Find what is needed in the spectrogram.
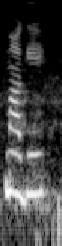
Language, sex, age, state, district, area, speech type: Marathi, female, 18-30, Maharashtra, Mumbai City, urban, read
